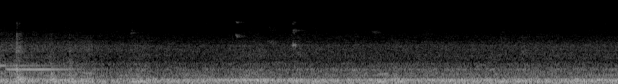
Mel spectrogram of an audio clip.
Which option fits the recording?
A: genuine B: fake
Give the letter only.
A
